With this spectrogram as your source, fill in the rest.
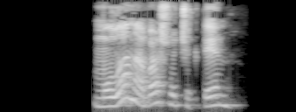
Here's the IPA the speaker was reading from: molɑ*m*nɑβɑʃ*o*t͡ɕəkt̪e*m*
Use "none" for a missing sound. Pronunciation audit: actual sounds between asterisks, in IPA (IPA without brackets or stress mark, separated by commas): none, o, n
